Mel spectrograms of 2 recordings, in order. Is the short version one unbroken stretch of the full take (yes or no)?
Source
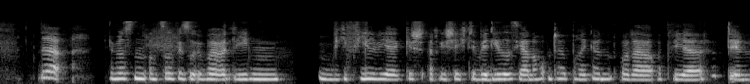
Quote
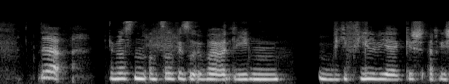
yes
